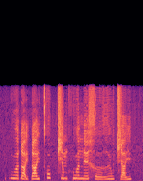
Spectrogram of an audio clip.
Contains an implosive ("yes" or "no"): yes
